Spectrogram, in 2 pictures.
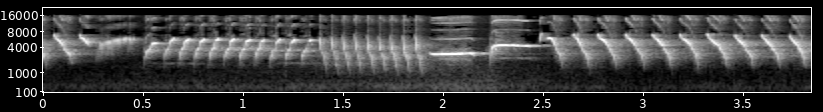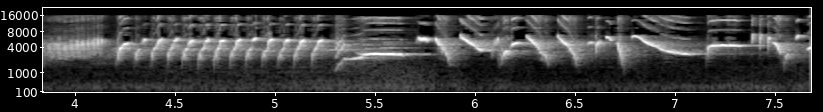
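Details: Canary singing, played to coax a quiet canary into song: fast rolling trills of downward-sweeping notes, a dense buzzy roll near the start, then more clear whistled runs in changing tempo.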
